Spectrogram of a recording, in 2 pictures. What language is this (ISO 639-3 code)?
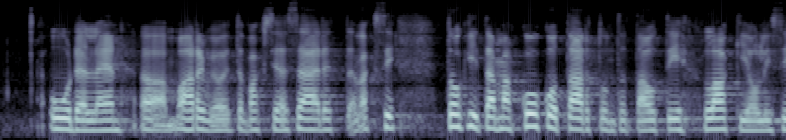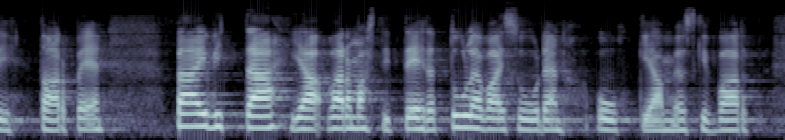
fin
